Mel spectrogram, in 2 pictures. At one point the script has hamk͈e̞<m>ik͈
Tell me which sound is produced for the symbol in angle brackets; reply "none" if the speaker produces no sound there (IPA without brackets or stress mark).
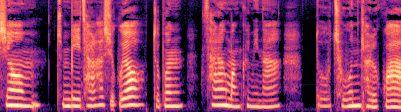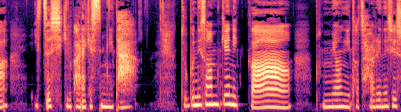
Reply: ɲ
